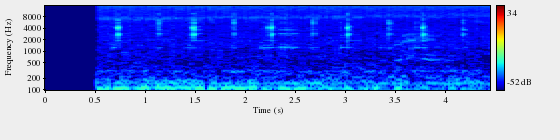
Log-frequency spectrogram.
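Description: clock ticking

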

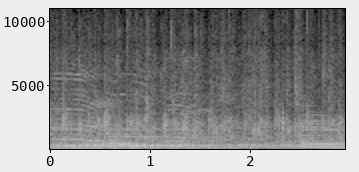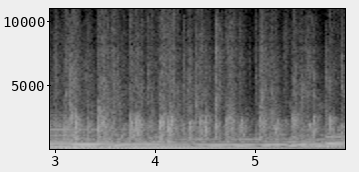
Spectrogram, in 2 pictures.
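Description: audience clapping

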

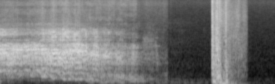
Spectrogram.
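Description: horse neighing and whinnying

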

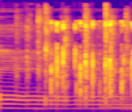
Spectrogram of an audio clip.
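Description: half-hearted clapping

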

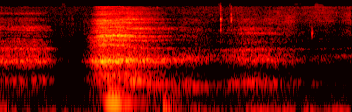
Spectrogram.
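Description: yawn

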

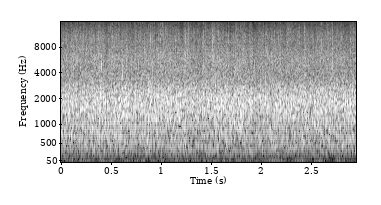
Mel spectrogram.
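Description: crowd applauding and cheering

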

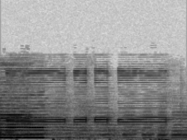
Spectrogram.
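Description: car horns honking

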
